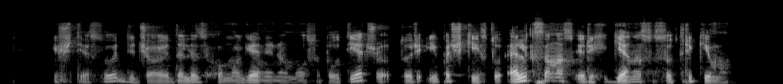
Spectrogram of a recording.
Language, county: Lithuanian, Vilnius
